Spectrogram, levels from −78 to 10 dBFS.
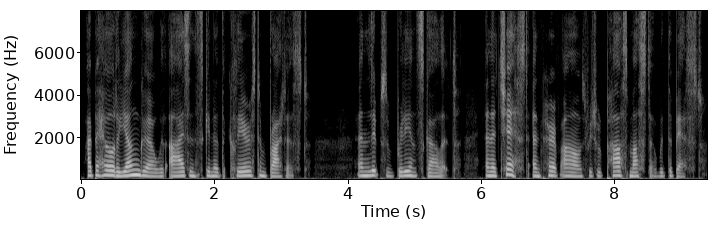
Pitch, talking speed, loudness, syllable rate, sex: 190 Hz, 210 wpm, -19 LUFS, 4.8 syllables/s, female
